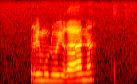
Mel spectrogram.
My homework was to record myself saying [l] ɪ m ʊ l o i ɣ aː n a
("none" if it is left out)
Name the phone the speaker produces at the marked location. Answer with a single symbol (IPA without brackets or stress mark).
r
